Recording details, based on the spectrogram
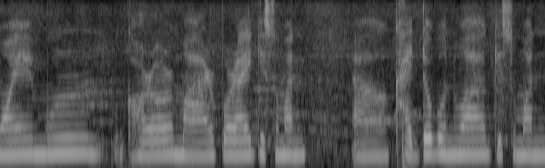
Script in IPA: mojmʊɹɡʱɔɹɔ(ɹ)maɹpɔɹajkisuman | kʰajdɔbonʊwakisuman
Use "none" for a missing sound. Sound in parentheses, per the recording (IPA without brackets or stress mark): ɹ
